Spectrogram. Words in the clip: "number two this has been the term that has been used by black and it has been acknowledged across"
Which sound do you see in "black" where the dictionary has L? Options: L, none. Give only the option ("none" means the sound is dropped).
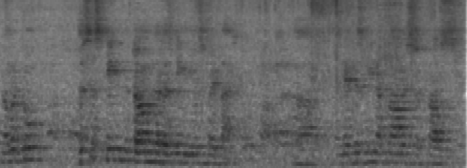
none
